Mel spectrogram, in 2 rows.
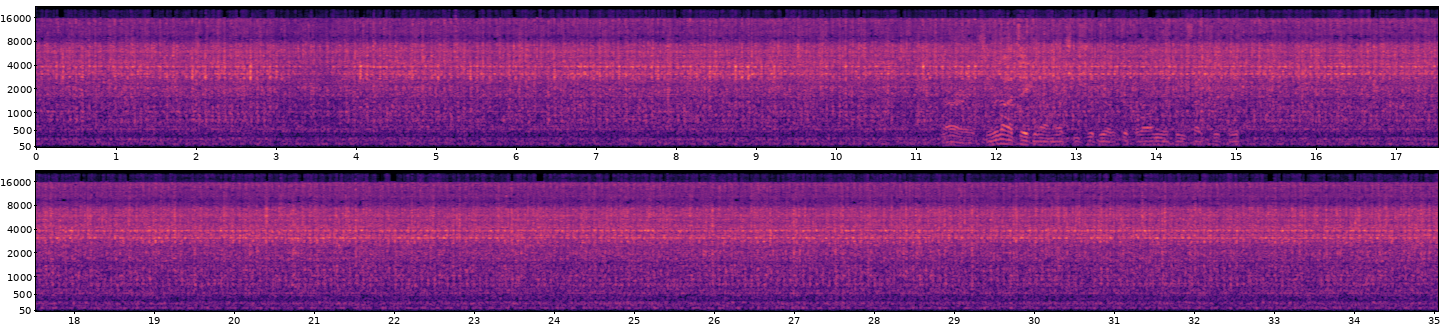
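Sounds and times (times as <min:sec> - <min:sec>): metal lathe milling drone: 0:00.0 - 0:35.0.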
